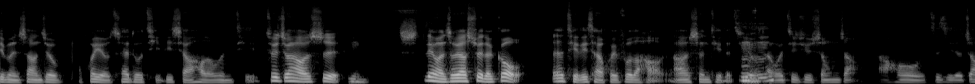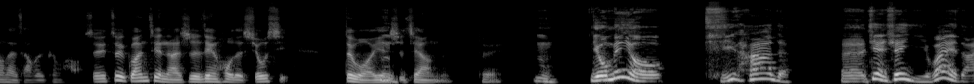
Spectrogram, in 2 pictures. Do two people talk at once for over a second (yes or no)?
no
